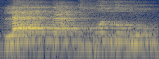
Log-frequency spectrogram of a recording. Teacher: Ingat, ta'khudhuhu di sini hamzah, bukan ain. Jangan nanti bacanya la ta'khudhuhu.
